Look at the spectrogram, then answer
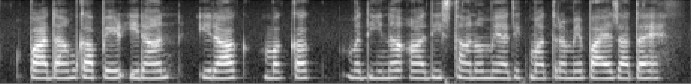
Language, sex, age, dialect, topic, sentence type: Hindi, female, 18-24, Marwari Dhudhari, agriculture, statement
